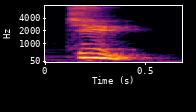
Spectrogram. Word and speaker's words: tu: Es poner la boca en forma de O y con todas tus ganas tus cuerdas vocales quieren pronunciar la letra I.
